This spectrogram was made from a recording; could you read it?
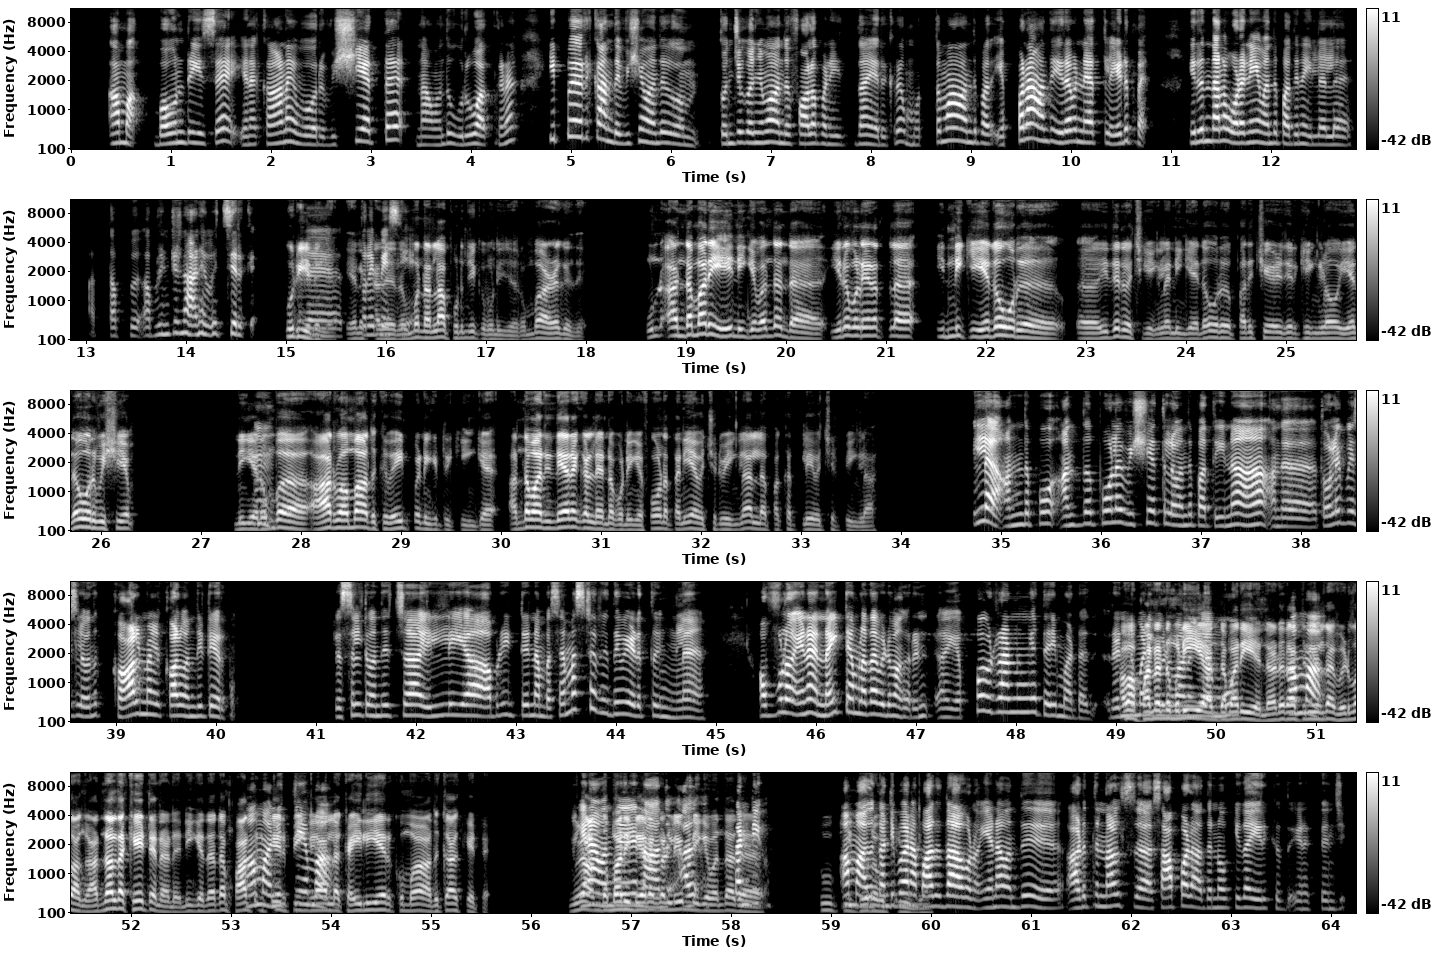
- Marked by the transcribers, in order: in English: "பவுண்ட்ரீஸ"; laughing while speaking: "அப்படீன்ட்டு நானே வச்சிருக்கேன்"; other street noise; other background noise
- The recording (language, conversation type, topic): Tamil, podcast, நள்ளிரவிலும் குடும்ப நேரத்திலும் நீங்கள் தொலைபேசியை ஓரமாக வைத்து விடுவீர்களா, இல்லையெனில் ஏன்?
